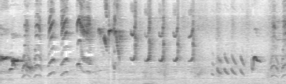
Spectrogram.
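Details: Orange-headed thrush in rolling, continuous song: rapid, evenly spaced high chirps and downslurred whistles repeated several times a second, interspersed with brief twittering runs.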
